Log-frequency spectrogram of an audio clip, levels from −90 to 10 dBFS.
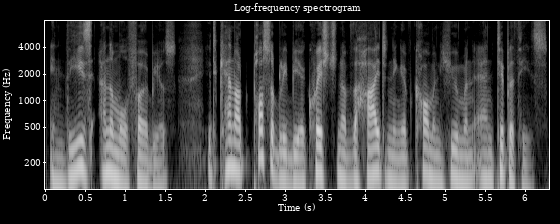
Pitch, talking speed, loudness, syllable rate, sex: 130 Hz, 160 wpm, -20 LUFS, 5.5 syllables/s, male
